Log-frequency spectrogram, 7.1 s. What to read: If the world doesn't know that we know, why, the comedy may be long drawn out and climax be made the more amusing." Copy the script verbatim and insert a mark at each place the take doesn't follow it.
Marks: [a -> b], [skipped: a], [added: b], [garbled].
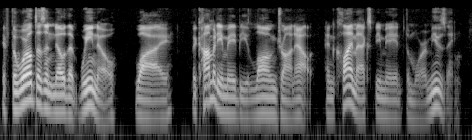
If the world doesn't know that we know, why, the comedy may be long drawn out and climax be made the more amusing."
